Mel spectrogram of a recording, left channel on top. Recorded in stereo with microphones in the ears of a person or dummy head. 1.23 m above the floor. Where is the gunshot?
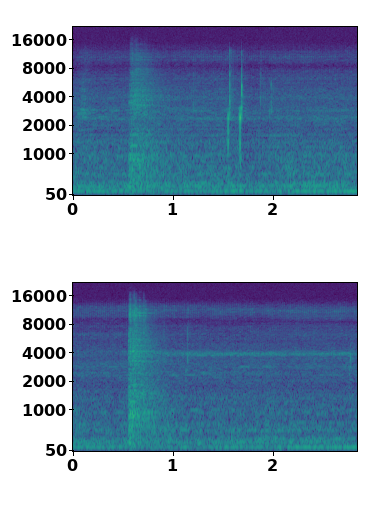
65° right (ahead or behind), 1.3 m.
